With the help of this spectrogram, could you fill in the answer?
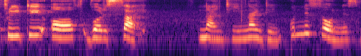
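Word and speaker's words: Versailles: वर्सलीस मत पढ़ना इसको, वर्साई ही है।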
